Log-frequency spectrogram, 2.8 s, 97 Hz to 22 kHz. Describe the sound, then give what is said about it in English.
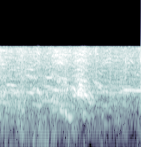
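A large stadium crowd at an American football game, third quarter with 8:11 to go and the Vikings trailing 19-10, roars and cheers in a dense, continuous wash of voices, swelling slightly in the middle before holding steady, with no single voice standing out. “You hear this Lounge crowd, the 12th man, as Andy Rogers challenged him to be last Tuesday night at the coaches' show.”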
